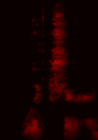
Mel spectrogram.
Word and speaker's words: Witchelny: Witchery. You make. Is it supposed to be witchery? Yes. Because it's spelled witch, ELNY.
